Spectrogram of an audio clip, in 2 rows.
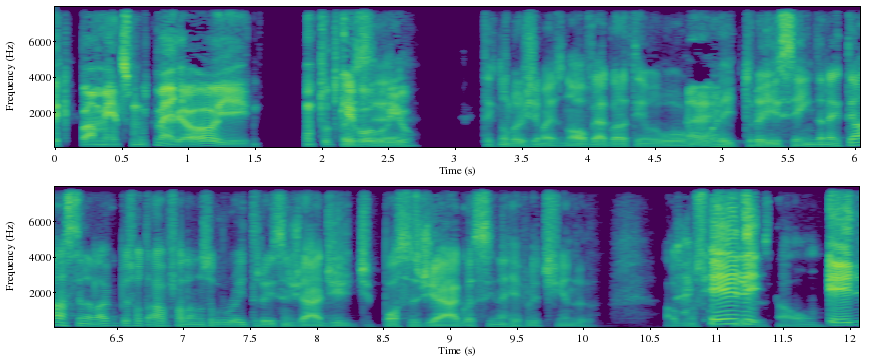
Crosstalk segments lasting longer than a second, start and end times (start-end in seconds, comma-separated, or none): none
